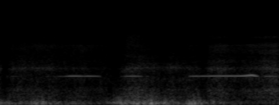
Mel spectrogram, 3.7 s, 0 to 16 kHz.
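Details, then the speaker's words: Minelab Eureka Gold VLF detector in Northern Nevada gold fields, out of boost, rechecking a dug hole: thin ~1 kHz tone wavering over low crunching with no sharp target response; ground mineralization (iron, black sand) getting hotter, not a target. "that's not the target signal anymore that's the ground mineralization now this ground mineralization is getting a little bit hotter as I get up further up"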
